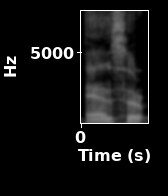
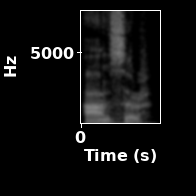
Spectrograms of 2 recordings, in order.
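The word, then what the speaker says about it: answer: यह है, उसकी प्रोनाउंसिएशन दो तरह से होती है, एंसर एंड आंसर। एंसर American है, आंसर ब्रिटिश है।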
